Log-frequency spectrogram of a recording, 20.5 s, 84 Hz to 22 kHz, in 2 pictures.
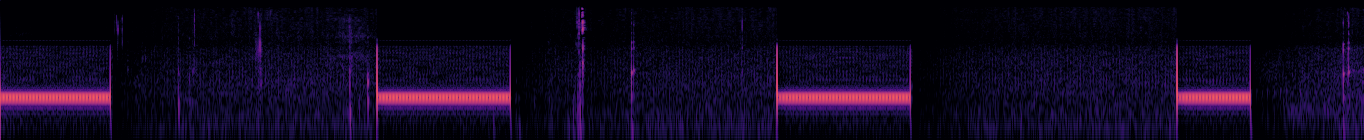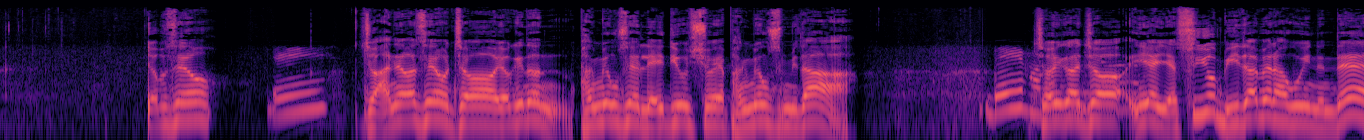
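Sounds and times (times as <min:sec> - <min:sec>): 
telephone ringback tone while placing a call: 0:00.0 - 0:00.8, 0:02.8 - 0:03.8, 0:05.8 - 0:06.8, 0:08.8 - 0:09.4
speech: 0:11.4 - 0:16.7, 0:17.7 - 0:20.4.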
